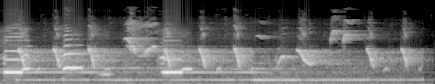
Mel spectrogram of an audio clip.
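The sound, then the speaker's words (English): A nightingale sings alone, pouring out quick, varied phrases of slurred, downward-sweeping notes and bright whistles over a sustained steady tone, loud and clear with no voices. “And then finally, the most superior top nightingales just ignore what you do and just maybe they sing, maybe they don't.”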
